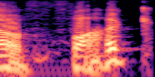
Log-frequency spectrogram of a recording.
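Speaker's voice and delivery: soft, hushed whisper under the breath. Voicing a bandit who whispers as someone reaches the door: whispering.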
